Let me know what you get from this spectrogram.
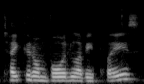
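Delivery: ordinary talk, nothing marked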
